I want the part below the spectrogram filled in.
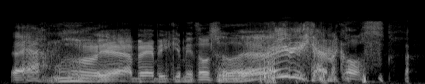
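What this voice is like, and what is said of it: Sanders impression. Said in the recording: “a pretty convincing Sanders impression ... an impression that was okay”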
